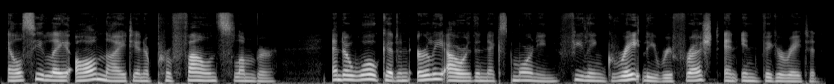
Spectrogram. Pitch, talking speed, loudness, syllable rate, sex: 175 Hz, 160 wpm, -17 LUFS, 5.0 syllables/s, female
